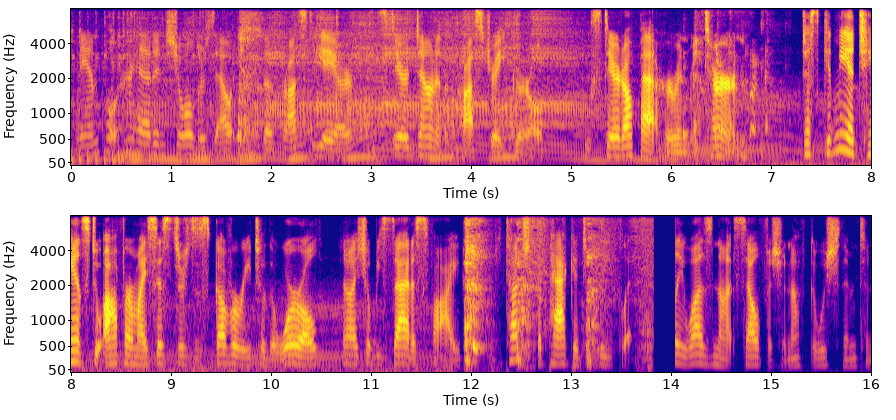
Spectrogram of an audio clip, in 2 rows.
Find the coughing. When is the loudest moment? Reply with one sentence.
The volume of the coughing peaks at 12 seconds.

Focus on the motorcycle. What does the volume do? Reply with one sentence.
The loudness of the motorcycle goes down.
